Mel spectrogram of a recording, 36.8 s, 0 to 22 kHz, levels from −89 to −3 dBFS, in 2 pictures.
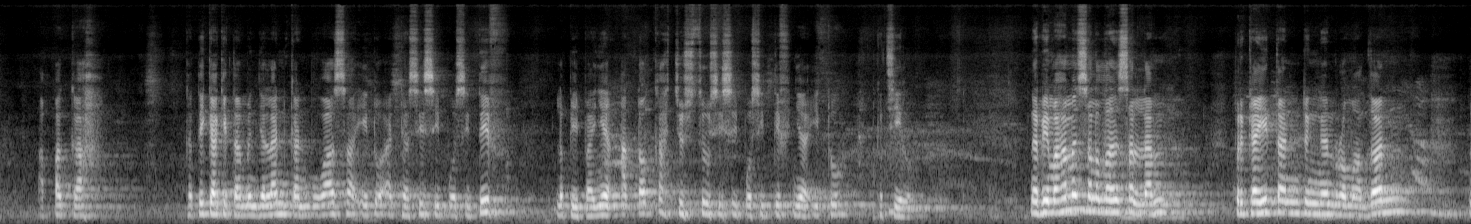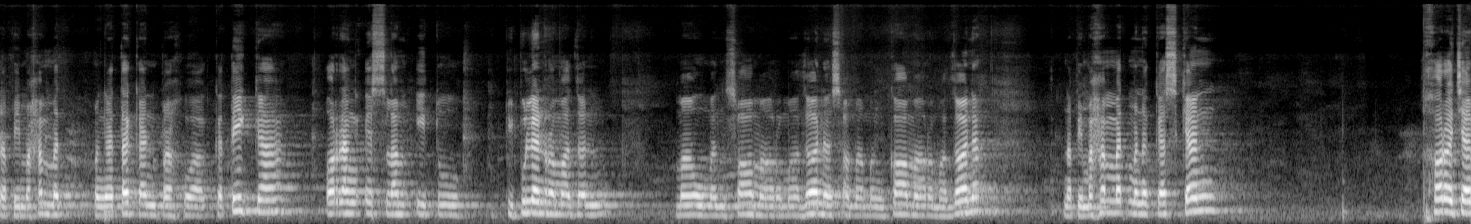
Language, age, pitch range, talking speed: Indonesian, 50-69, 170-210 Hz, 70 wpm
